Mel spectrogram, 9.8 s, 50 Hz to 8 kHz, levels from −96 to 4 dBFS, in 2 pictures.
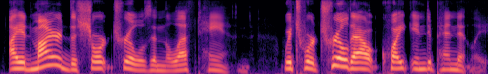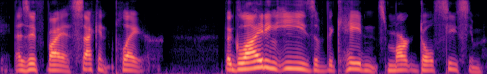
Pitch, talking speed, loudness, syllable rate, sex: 180 Hz, 180 wpm, -20 LUFS, 5.4 syllables/s, female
